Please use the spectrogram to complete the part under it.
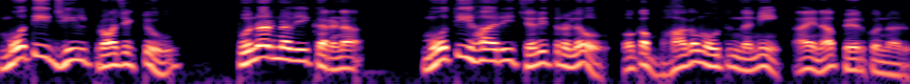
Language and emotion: Telugu, neutral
